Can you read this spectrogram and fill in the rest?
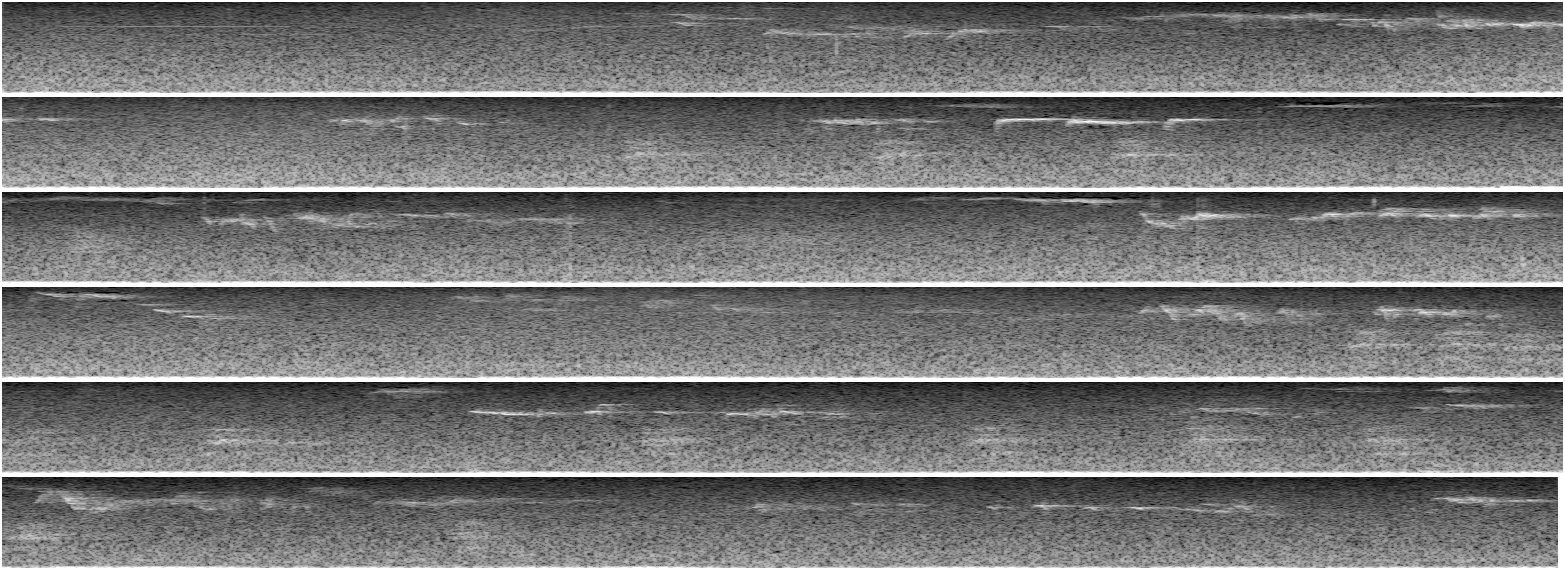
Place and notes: Culliford Tree Barrows, Dorset, UK - wind and bird song
Part of the Sounds of the Neolithic SDRLP project funded by The Heritage Lottery Fund and WDDC.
